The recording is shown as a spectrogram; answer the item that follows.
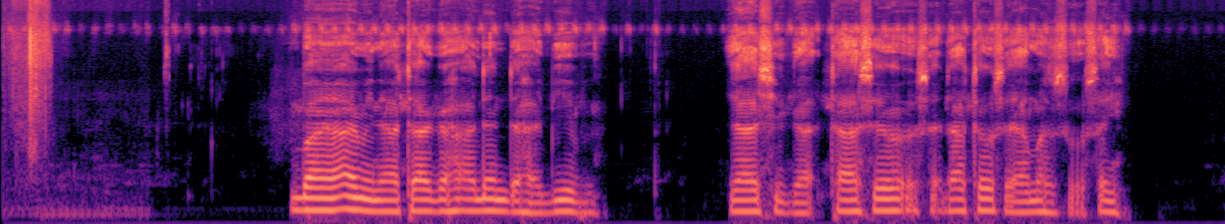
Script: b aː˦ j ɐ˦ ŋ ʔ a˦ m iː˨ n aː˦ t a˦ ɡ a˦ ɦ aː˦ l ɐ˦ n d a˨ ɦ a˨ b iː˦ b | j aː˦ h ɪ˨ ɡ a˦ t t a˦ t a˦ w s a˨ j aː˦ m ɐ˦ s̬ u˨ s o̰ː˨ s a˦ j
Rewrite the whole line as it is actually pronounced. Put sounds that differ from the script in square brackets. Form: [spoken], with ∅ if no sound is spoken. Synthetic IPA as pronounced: b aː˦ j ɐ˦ ŋ ʔ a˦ m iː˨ n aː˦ t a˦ ɡ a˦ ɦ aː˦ l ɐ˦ n d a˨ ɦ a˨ b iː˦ b | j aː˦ [ʃ] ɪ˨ ɡ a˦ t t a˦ t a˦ w s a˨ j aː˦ m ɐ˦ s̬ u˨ s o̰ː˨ s a˦ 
